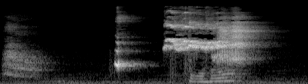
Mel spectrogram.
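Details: Pet African grey parrot that talks in Urdu gives a brief faint note, then a loud harsh rasping squawk lasting over a second, with a person speaking around it.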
